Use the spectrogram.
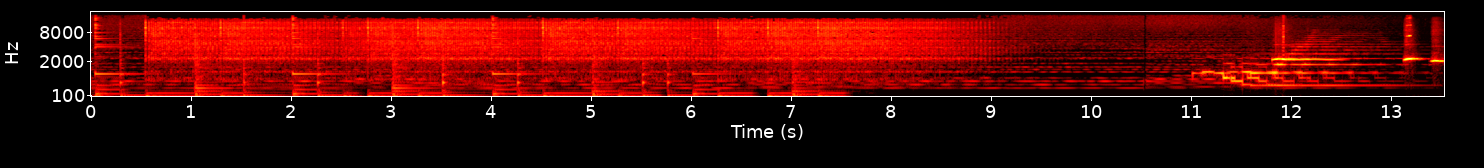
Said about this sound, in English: Is that your first ever whistle? Yeah, I've trying to. Never heard you whistle before.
